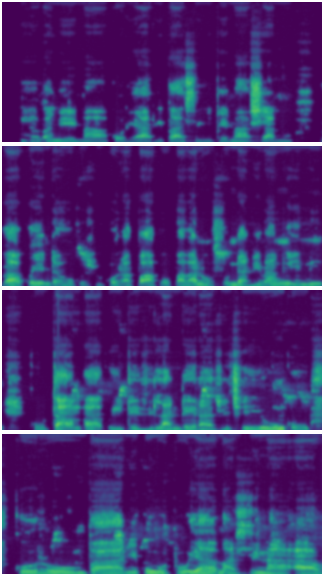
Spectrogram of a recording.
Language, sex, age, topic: Ndau, female, 25-35, education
